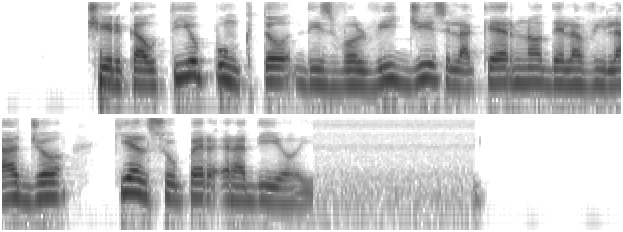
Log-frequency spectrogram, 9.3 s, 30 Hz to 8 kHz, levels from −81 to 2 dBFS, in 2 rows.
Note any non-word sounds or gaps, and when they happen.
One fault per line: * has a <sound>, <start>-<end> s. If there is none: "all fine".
all fine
